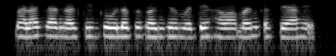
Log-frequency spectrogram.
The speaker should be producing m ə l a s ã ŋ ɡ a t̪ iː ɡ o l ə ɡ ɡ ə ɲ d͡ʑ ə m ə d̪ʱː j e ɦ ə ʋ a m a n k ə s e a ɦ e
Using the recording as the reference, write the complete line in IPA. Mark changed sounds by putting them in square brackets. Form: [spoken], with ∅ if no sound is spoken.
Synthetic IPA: m ə l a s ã ŋ ɡ a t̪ iː ɡ o l ə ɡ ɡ ə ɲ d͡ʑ ə m ə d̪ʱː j e ɦ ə ʋ a m a n k ə s e a ɦ e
